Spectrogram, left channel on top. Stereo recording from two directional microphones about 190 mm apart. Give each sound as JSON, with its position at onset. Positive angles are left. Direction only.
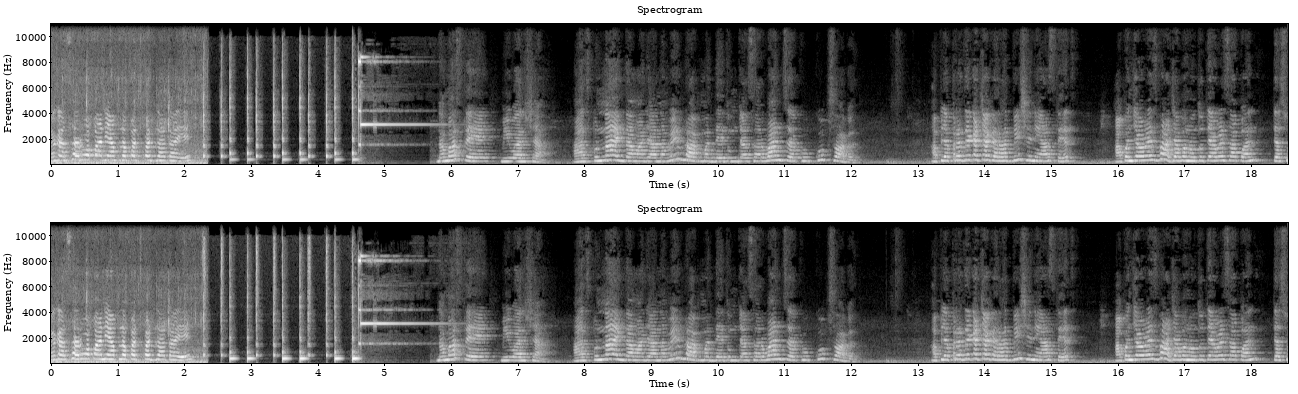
{"t": 0.0, "sound": "speech", "side_deg": -25}
{"t": 2.2, "sound": "music", "side_deg": 0}
{"t": 7.9, "sound": "a woman's voice", "side_deg": -5}
{"t": 13.1, "sound": "a woman's voice", "side_deg": -5}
